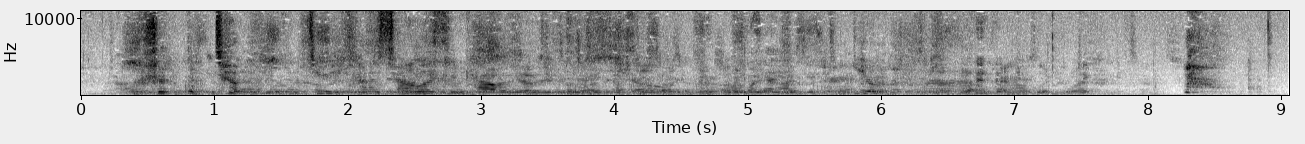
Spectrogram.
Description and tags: Small audience murmuring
